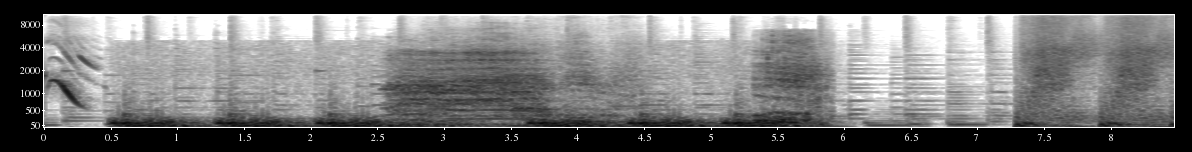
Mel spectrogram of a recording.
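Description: A long, deep dinosaur roar lasting about five seconds, swelling and fading, over light children's background music. It is preceded by a short falling whistle, and a loud noisy whoosh comes in near the end.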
